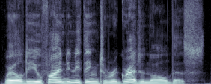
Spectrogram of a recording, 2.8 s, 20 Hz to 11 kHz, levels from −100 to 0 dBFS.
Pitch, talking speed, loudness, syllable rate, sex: 165 Hz, 215 wpm, -16 LUFS, 4.9 syllables/s, male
